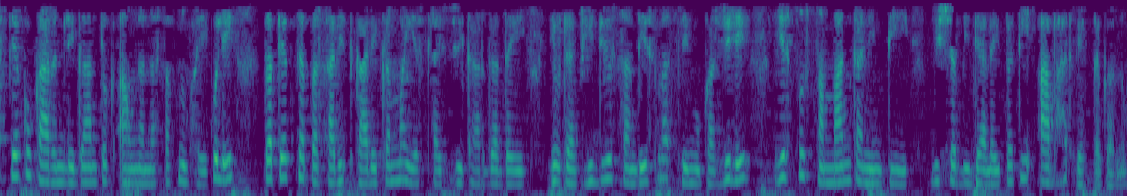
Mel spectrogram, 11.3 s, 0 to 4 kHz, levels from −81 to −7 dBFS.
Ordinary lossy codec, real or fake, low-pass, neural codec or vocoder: MP3, 16 kbps; fake; 3.6 kHz; codec, 16 kHz, 8 kbps, FunCodec, trained on Chinese and English, 25 frames a second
